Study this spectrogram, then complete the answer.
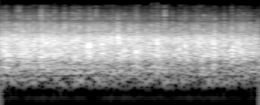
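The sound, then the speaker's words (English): An audience applauding, a dense, steady wash of many hands clapping that holds at an even level for the whole short stretch, with no distinct voices rising above it. “Come on, let's give them another round of applause, all of our campuses.”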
